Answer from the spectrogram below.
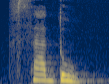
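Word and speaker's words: Fsadu (в саду): Und es hat jetzt einen Konsonanten am Ende, also im Garten würde heißen Fsadu.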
